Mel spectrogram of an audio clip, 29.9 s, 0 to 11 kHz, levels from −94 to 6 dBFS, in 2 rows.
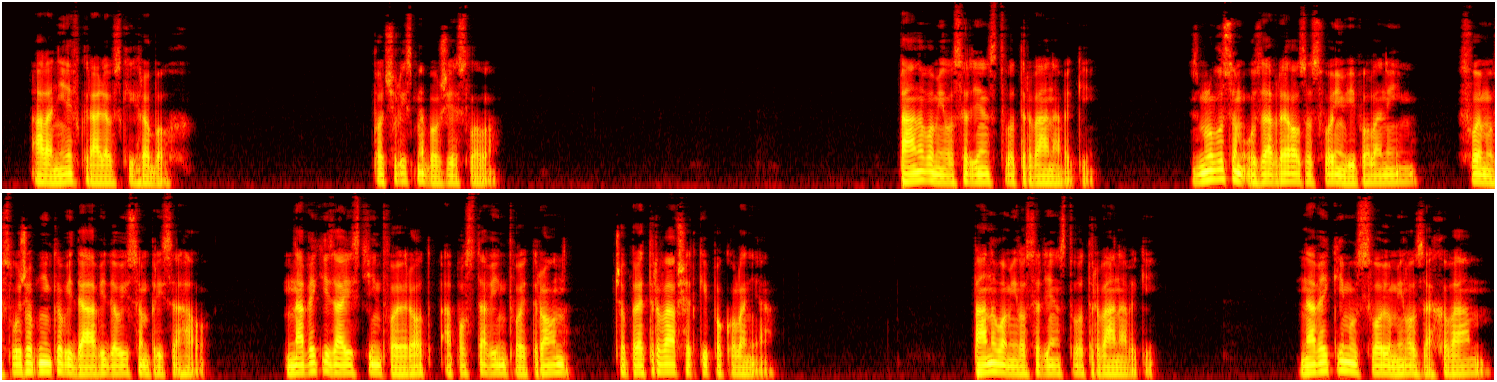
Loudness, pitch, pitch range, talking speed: -20 LUFS, 90 Hz, 80-95 Hz, 100 wpm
